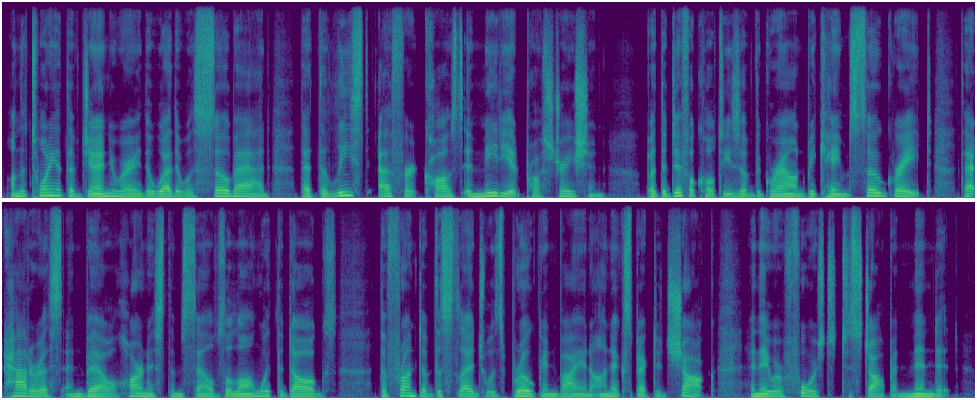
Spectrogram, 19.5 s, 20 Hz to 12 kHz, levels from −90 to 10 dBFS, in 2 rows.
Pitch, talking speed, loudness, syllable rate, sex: 150 Hz, 175 wpm, -20 LUFS, 5.0 syllables/s, female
